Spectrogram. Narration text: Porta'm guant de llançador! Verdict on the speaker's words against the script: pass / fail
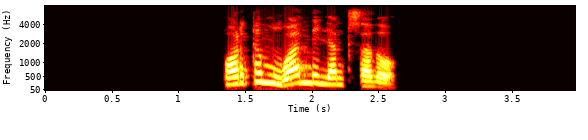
pass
